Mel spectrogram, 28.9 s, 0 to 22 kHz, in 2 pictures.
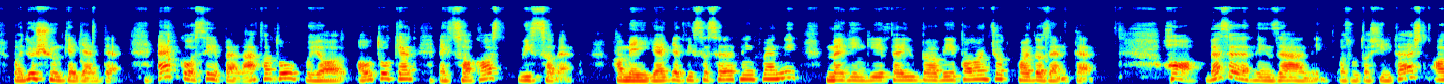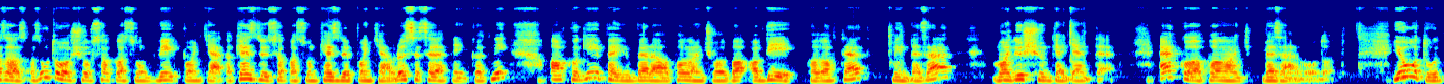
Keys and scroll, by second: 1.1 Return, 23.0 b, 25.0 Return.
